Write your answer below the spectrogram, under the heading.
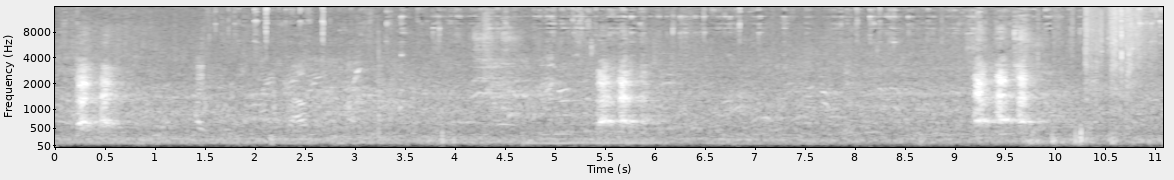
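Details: Basenji dog uttering three clear bursts of ringing, harmonic yelps, each a quick cluster of two or three notes, with long quiet gaps between them and a faint low hum behind.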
